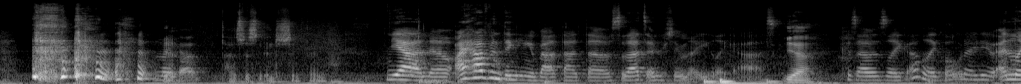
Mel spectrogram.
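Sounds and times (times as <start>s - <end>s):
rapid fit of harsh raspy coughs: 0.3s - 1.4s
speech: 1.8s - 10.2s.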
